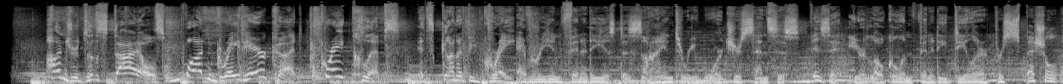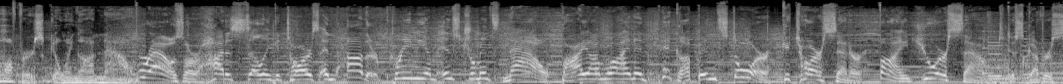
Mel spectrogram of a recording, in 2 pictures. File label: Commercials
